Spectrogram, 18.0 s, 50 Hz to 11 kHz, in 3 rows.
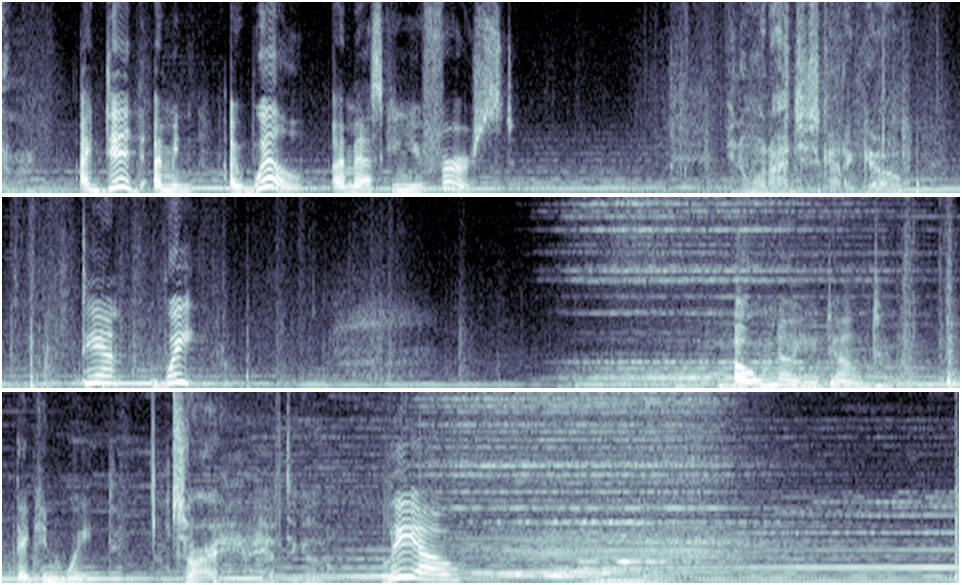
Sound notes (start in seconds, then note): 9.4 shimmer; 15.8 shimmer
